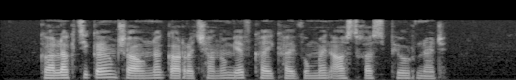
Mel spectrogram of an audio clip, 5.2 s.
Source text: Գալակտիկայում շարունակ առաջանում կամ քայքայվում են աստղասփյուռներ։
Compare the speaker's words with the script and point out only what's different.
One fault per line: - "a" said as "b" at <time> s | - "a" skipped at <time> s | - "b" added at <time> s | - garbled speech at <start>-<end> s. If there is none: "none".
- "կամ" said as "և" at 2.4 s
